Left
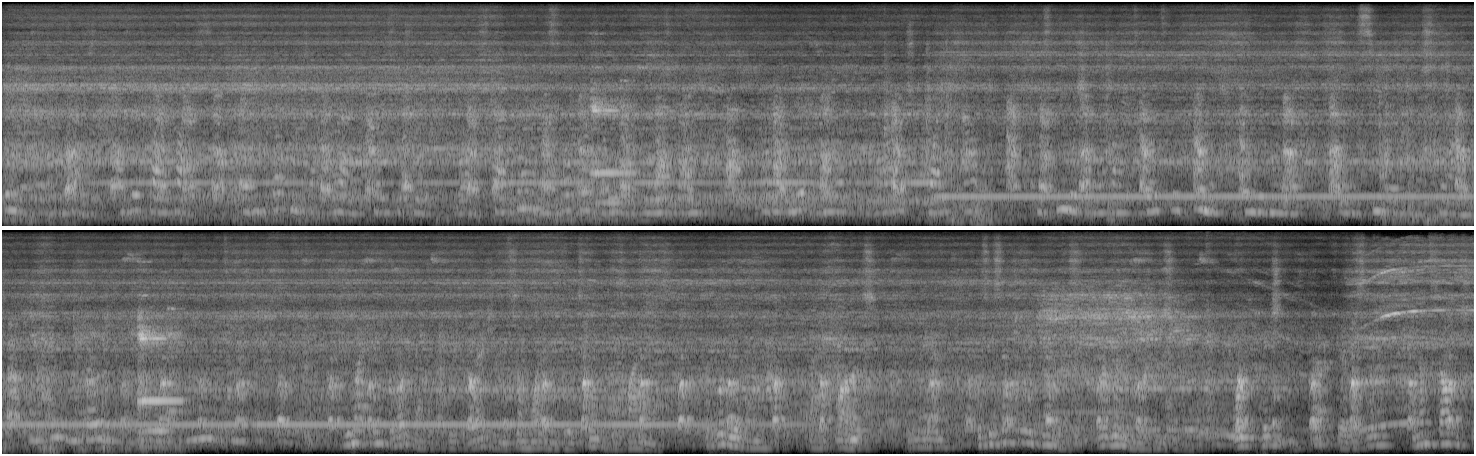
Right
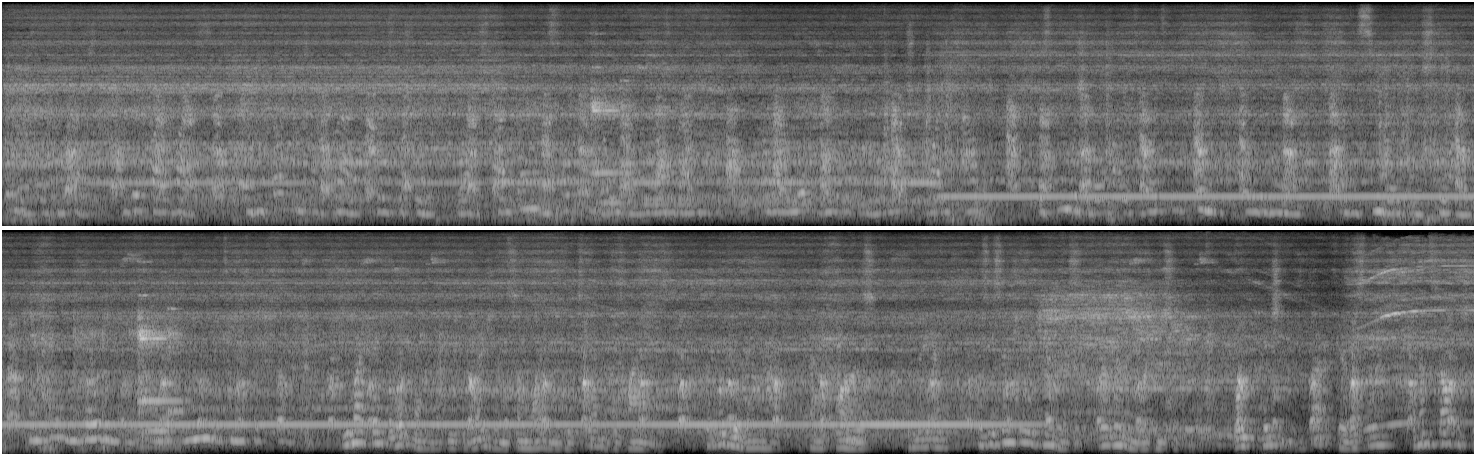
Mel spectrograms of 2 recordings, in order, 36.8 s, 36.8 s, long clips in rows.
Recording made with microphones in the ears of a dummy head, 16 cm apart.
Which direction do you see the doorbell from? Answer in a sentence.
In this clip you hear the doorbell in the centre.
